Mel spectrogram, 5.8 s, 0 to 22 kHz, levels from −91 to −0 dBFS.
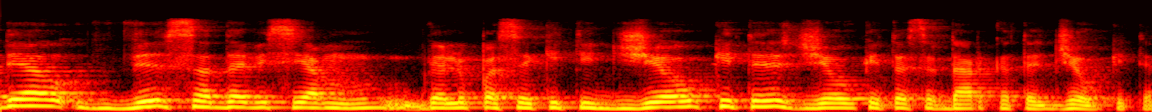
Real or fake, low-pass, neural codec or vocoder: real; 10.8 kHz; none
